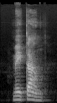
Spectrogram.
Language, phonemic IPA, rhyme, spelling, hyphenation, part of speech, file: Dutch, /meːˈtaːn/, -aːn, methaan, me‧thaan, noun, Nl-methaan.ogg
- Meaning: methane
